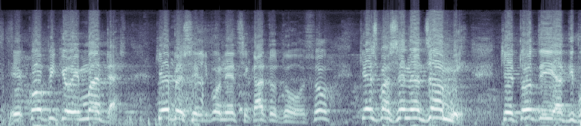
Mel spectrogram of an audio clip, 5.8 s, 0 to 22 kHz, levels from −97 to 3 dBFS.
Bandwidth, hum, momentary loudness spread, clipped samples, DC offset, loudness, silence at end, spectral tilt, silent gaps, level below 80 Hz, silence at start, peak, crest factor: 16.5 kHz; none; 9 LU; 0.7%; under 0.1%; -6 LUFS; 0 s; -3 dB/octave; none; -34 dBFS; 0 s; 0 dBFS; 6 dB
